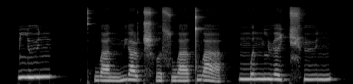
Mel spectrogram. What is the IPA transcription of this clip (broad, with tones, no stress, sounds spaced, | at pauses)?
l y˥ n | kʰ w a˨˩ n m j ä˥˩ ʈ͡ʂʰ ɤ˩ s w ä˧˥ t̪ w ä˥˩ | m ə˥ n l ɥ ɛ˥˩ t͡ɕʰ y˥ n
